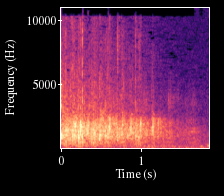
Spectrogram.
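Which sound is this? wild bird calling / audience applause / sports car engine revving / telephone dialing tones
audience applause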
